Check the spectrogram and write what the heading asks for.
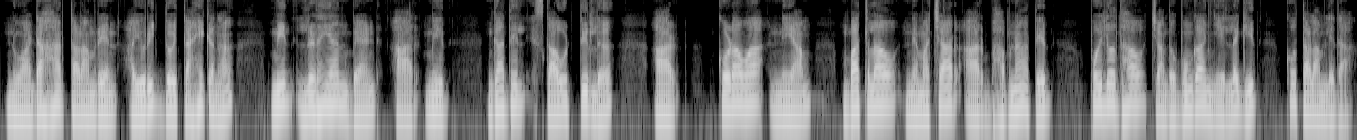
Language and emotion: Santali, neutral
